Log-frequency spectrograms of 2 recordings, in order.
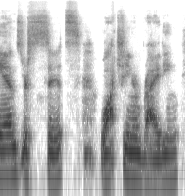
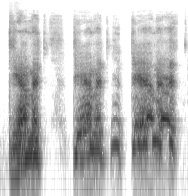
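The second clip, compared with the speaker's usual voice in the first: building louder and higher each time; furious shouting; 5 dB louder than usual. Acted. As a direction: scream it, rising to a shriek. Parents fighting offstage.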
